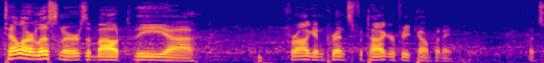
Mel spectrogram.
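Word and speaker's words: phrog: You're going to think that it's spelled F-R-O-G, but it's mm-hmm. This is creatively spelled P-H-R-O-G, frog. As a play off of photography.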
